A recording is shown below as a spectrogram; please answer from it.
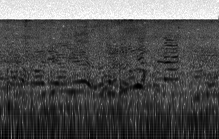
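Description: Street ambience: several people talking over a steady rumble of road traffic.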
